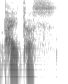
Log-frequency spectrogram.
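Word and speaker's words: Titus: 에대 70년 내 로마의 이제 디도장군 타이토스 영어식 발음은 타이토스.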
